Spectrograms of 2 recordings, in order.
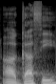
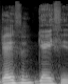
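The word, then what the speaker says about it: Gaethje: his face said just one who just won Guffey right or how you say his name leave them on ya gothy Goffe Oh Justin Casey there you go so he just wants so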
